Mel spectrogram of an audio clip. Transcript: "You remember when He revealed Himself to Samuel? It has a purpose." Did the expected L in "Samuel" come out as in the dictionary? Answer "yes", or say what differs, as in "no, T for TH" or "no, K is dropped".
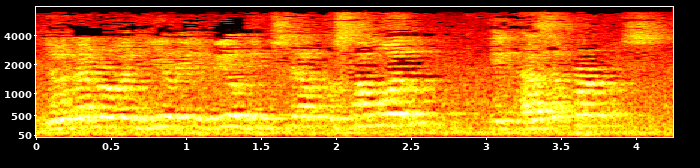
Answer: no, N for L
